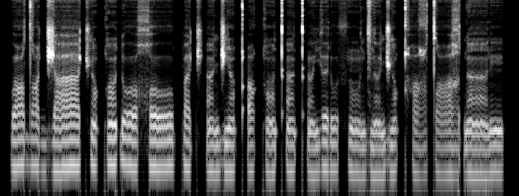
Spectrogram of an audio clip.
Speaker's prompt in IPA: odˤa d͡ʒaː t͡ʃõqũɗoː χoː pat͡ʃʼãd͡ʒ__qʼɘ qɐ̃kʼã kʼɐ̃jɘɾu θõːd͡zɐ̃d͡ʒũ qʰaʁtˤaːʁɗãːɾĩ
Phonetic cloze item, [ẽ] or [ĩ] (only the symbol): ĩ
